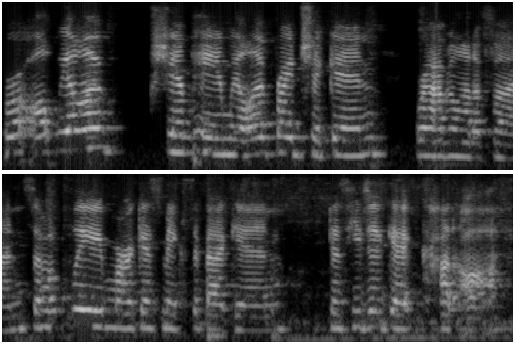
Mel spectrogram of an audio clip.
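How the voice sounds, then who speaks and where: A woman moderating a casual video-call chat in an upbeat, quick promotional way. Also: on the high side, steady tone, pushed and bright. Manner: upbeat, fast promotional talk. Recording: dull lo-fi video-call audio.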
